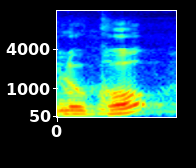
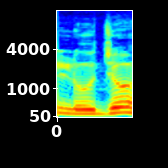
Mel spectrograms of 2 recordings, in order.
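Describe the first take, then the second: First: The middle consonant is a 'kh' sound. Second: The middle consonant is a 'j' sound. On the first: "Spanish में ज को ख प्रोनाउंस किया जाता है" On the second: "पढ़ते लूजो हैं जी"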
